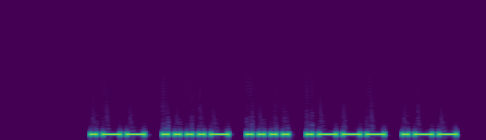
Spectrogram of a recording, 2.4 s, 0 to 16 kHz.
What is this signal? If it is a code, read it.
Morse code, heard as a keyed tone, about 39 wpm, 700 Hz. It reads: W4HJW
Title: Five Challenging Letter-Number Combinations 40wpm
